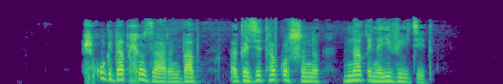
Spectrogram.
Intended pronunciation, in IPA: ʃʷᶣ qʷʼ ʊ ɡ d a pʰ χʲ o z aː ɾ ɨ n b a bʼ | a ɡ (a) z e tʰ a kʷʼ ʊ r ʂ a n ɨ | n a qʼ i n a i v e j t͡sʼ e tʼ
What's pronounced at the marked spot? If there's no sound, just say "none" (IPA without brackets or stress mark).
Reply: a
